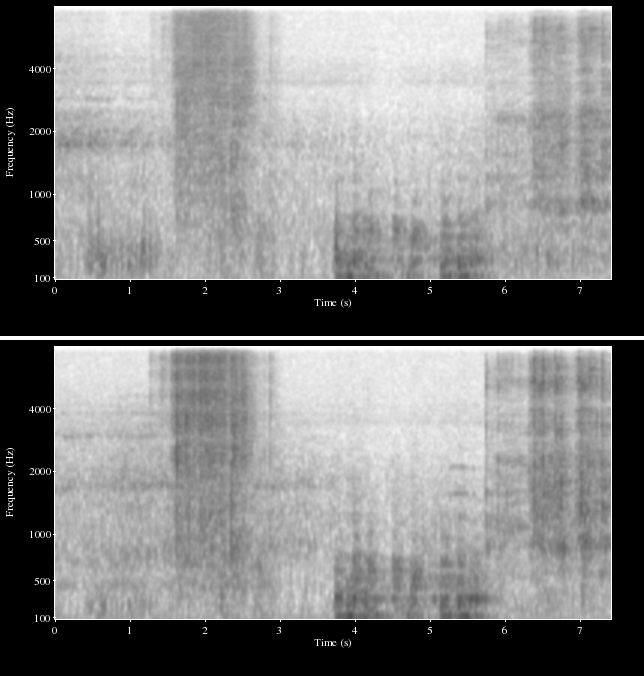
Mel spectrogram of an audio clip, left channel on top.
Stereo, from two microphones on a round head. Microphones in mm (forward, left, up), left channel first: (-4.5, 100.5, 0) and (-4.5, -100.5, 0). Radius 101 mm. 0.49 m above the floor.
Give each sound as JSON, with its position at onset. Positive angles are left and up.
{"t": 1.3, "sound": "a crack", "side_deg": -80, "distance_m": 2.5}
{"t": 3.7, "sound": "tapping", "side_deg": -40, "distance_m": 5.0}
{"t": 5.7, "sound": "a dropped coin", "side_deg": -85, "distance_m": 3.0}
